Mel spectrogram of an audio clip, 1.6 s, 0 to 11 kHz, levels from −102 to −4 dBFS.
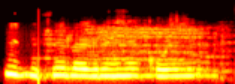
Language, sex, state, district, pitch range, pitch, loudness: Hindi, male, Jharkhand, Jamtara, 235-250 Hz, 240 Hz, -16 LUFS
